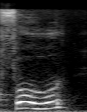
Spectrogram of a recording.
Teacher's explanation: es una vocal medio cerrada central trasera esta se emite redondeando los labios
